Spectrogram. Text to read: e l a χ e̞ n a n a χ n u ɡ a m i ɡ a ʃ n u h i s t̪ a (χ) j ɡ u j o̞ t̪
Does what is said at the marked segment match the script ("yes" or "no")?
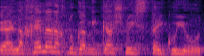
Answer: no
